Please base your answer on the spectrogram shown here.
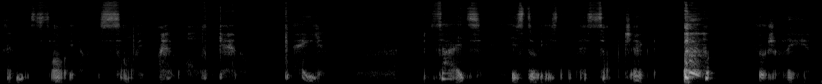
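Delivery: hoarse sick whisper, barely any voice; Shota's voice. Acted. Shota whispering weakly to his friend from the sickbed. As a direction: whisper it like a sick man worn out.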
